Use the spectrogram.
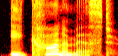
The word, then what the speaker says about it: economist: Oops, I think I mispronounced that. Economist, right? Stress on the second syllable.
